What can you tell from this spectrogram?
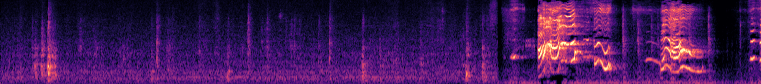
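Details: Siberian Husky puppy indoors: mostly quiet room with light taps and clicks for six seconds, then a burst of high, wavering squeals and whimpering yips in short wobbling bursts near the end.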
